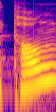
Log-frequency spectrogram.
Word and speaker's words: tongue: say if it is a tongue?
